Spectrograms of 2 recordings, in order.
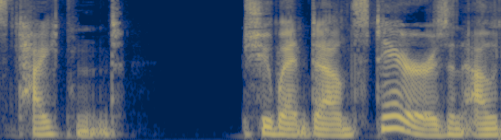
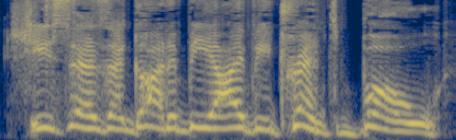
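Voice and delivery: snarling; 10 semitones higher, 4 dB louder than usual. A narrator's reading. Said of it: "snarled Gerald".

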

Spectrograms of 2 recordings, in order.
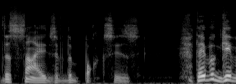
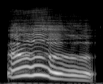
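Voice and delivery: startled gasp; 6 dB louder than usual. Acted. Lavender startled.

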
